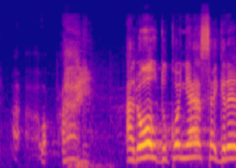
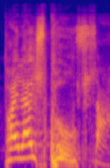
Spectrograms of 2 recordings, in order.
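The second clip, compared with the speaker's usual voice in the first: slow, drawn-out solemn order; commanding voice; 2 semitones lower, 3 dB louder, slower than usual. Retold or imitated. A voice sends the girl out to expel the demon, slow command. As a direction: command it slowly and weightily. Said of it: "ouvi uma voz que falou assim".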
